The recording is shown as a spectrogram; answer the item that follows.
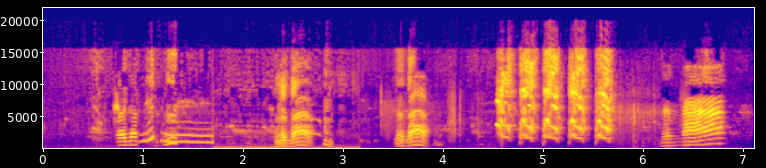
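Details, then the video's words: Green parrots vocalizing in bursts of bending, tonal notes and rising squeaky phrases, with a low droning buzz underneath for about a second and a half, then loud harsh squawks and a final rising warble. "Beautiful Green Parrots Talking | Funny Parrot Sounds"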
